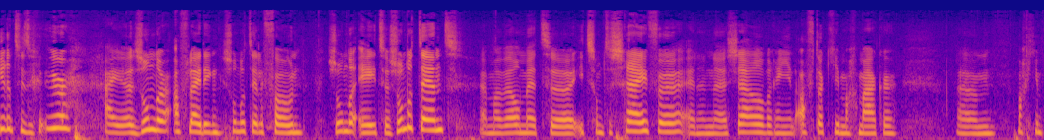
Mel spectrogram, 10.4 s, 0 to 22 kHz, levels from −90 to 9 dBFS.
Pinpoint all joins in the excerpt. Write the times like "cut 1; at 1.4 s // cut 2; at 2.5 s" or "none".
cut 1; at 3.2 s // cut 2; at 4.8 s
